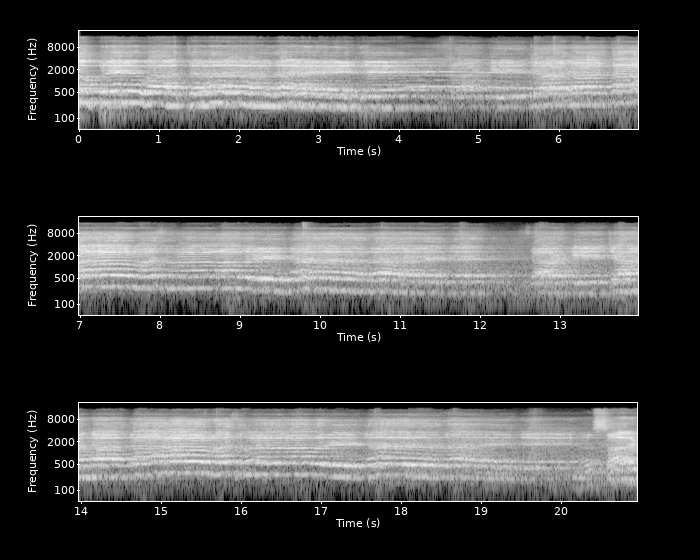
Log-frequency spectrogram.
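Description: Male voices chanting a Pashto noha (matam lament) together, with long, wavering held notes and a brief pause between lines about two-thirds of the way through.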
